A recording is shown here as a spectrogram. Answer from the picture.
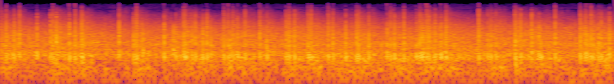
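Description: Aerial fireworks going off in a rapid, continuous barrage: many overlapping sharp bangs and crackles, with no pause.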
